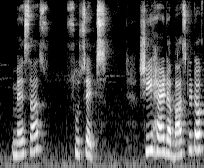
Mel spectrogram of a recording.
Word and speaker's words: Massachusetts: इसको प्रोनाउंस करते हैं मैसाचुसेट्स।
